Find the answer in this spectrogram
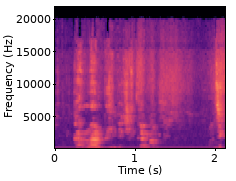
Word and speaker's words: Kanambe: Kanambe, il a bien écrit par le but 3 syllabes, Kanambe.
